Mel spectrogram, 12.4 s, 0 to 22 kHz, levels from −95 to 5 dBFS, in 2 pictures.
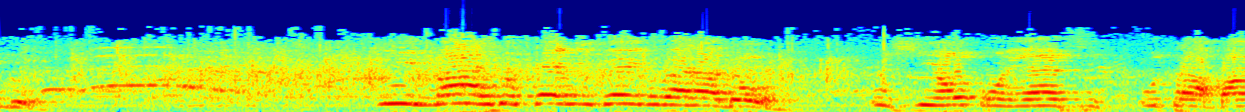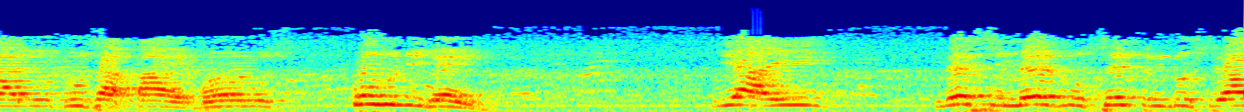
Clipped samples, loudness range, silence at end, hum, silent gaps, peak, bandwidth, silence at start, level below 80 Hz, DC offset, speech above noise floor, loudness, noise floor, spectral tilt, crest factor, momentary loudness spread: under 0.1%; 4 LU; 0 s; none; none; 0 dBFS; 8.6 kHz; 0 s; -34 dBFS; under 0.1%; 21 dB; -10 LUFS; -30 dBFS; -5.5 dB/octave; 10 dB; 18 LU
